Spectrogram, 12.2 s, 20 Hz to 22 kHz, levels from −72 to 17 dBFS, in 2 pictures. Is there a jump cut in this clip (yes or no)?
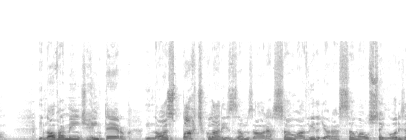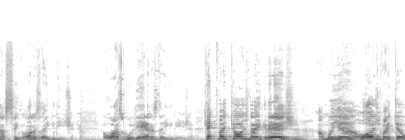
yes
